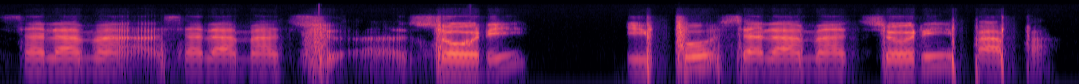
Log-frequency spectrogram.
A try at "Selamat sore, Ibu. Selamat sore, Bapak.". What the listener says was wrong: Yeah, it's better, but it's not sorry, but sore. Selamat Not sorry, but sore. sore, Ibu. Selamat sore. Sore, Bapak.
